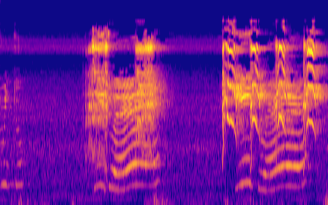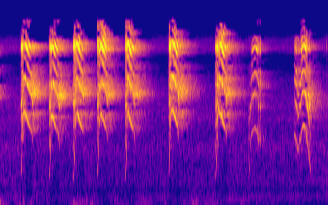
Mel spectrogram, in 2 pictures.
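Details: Ring-necked parakeet kept as a pet, loud bursts of rasping, undulating squawks followed by a fast series of short, sharp chirping calls, with a low rumble of room noise behind.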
